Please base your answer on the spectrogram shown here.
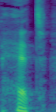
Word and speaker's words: het: La palabra het se pronuncia het. Pero cuando se habla rápido, esa e se convierte en muda.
